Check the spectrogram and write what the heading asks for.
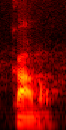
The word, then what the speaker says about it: Kano: is kano and uh japanese pronounced this name as kano so we should prefer using it the way japanese the native people call it kano now sort of i'll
